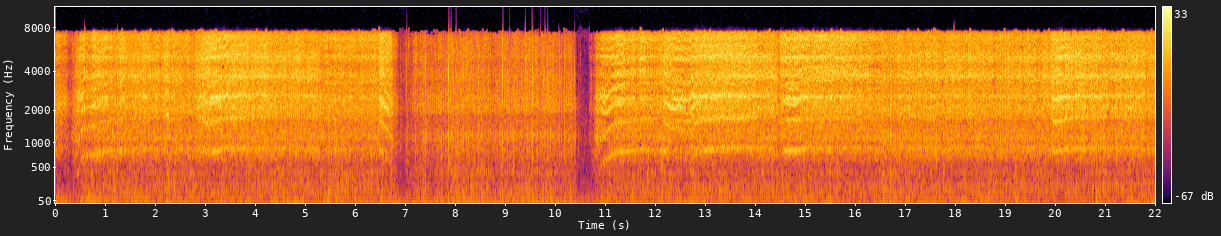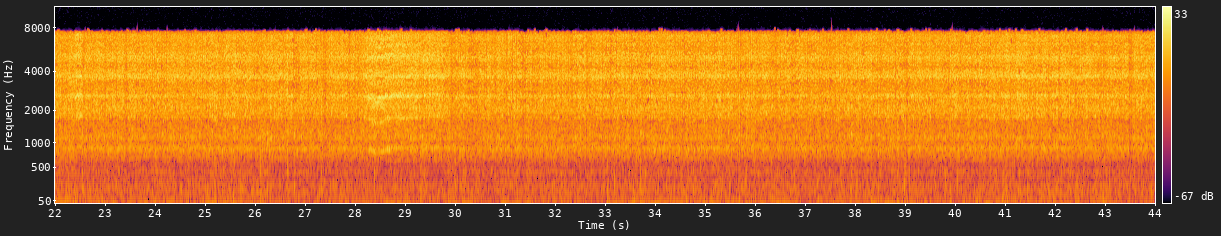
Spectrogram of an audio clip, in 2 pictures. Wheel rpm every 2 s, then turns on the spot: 130, 230, 230, 120, 40, 80, 220, 230, 230, 230, 230, 240, 230, 240, 230, 230, 240, 230, 230, 230, 230, 230.
6-10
